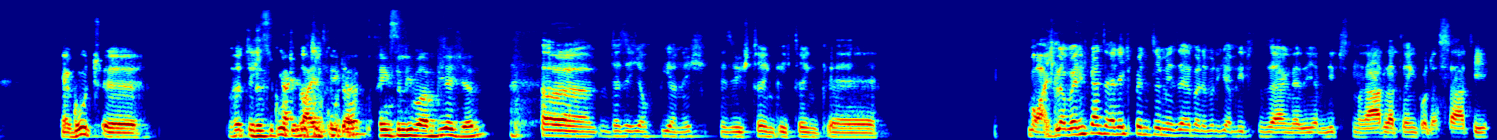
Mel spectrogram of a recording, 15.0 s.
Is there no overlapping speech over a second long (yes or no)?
no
